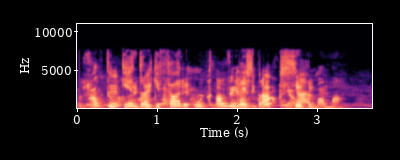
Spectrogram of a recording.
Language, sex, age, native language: Icelandic, female, 13, Icelandic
